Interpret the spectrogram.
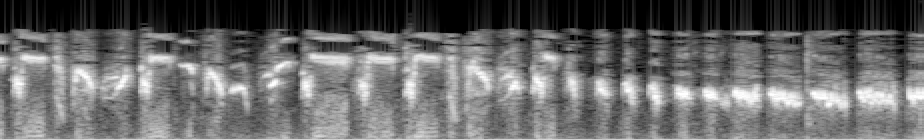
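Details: White-rumped shama, Medan type, in super gacor song: dense fast chattering notes at a rapid, steady pace, gradually lowering into a rhythmic run of short repeated chirps.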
